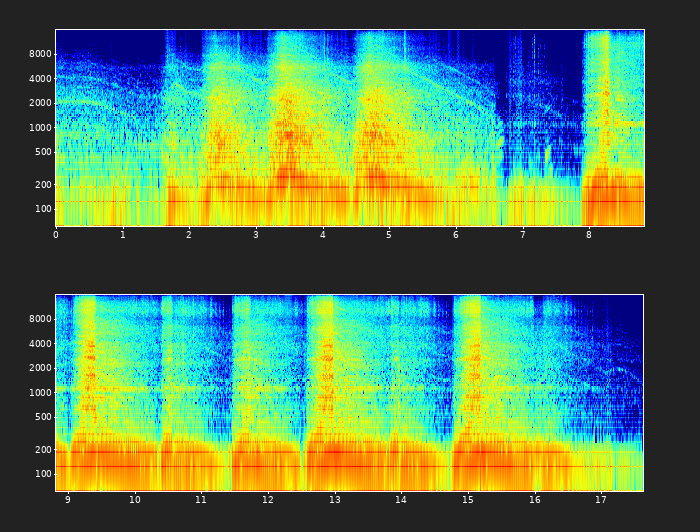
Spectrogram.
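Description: A Honda Goldwing motorcycle engine starts and revs in repeated sharp bursts, each blip rising and falling, loud and close, with a brief lull before a second run of rapid, evenly spaced revs.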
